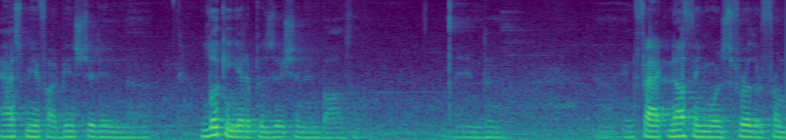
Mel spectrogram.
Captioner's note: smacks lips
